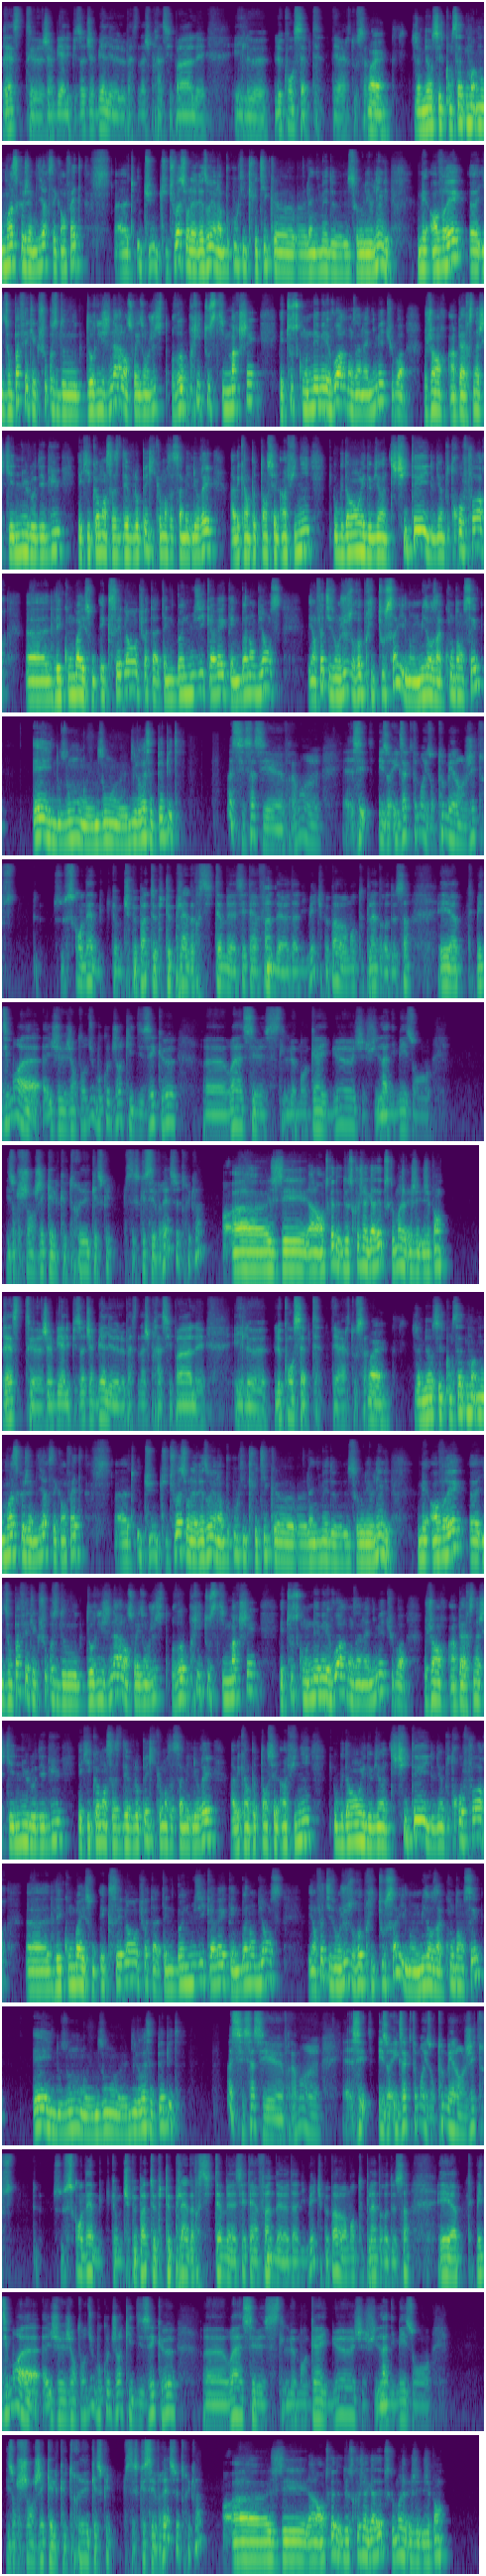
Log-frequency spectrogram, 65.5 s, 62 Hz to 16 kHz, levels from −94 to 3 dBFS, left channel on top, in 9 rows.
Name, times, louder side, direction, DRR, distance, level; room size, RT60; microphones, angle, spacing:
voice 1, 0.0-5.5 39.9-43.9 44.5-57.7 58.4-61.3, right 4 dB, 75° right, 0.7 m, -32 dB
voice 2, 6.2-18.4 18.8-20.7 21.0-29.2 29.5-33.3 33.8-36.4 36.9-39.1 47.7-47.9 61.7-65.0, left 2 dB, 40° left, 0.6 m, -23 dB
2.9 x 2.8 x 2.9 m
head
